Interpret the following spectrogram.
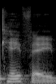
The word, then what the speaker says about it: kayfabe: Stop breaking, how do you pronounce it? Is it kayfabe?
